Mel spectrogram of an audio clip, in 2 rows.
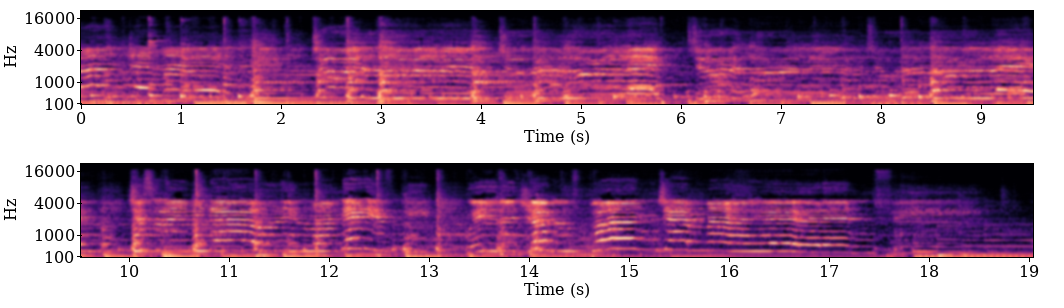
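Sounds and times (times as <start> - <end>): bluegrass string band: 0.0 - 19.0
people singing harmony: 1.5 - 12.8.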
